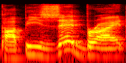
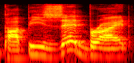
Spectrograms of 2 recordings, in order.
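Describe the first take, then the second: First: The letter Z is said as zed. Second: The letter Z is said as zed.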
